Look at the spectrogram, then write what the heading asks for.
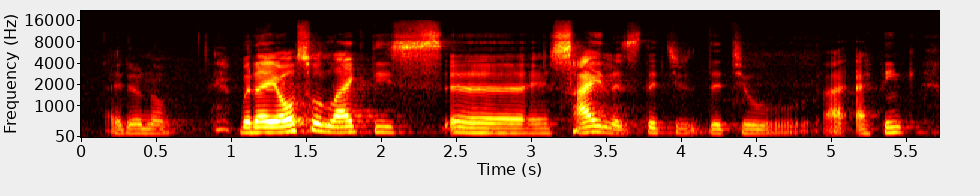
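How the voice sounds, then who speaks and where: Against noticeable background noise, a woman with a Brazilian Portuguese accent speaks fairly slowly in a very deep, low pitch, her intonation fairly even and her loudness swinging widely. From Brazil, São Paulo. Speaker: percussionist and singer. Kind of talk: panel discussion. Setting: stage with live audience. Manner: halting, many restarts.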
